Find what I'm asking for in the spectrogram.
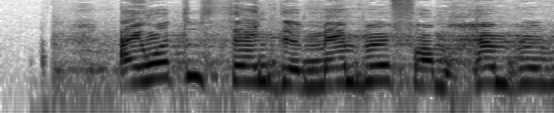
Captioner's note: speaking French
